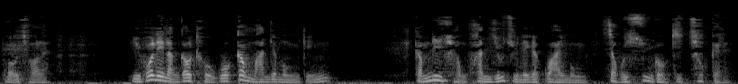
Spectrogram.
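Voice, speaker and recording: An actor playing a calm, reassuring hospital director in a horror radio drama, measured and husky, with a Hong Kong Cantonese accent. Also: male voice, mid-range voice, close to an everyday voice. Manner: measured, placating.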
